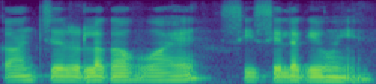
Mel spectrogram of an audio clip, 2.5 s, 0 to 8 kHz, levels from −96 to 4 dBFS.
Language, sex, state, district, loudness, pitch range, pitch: Hindi, male, Uttar Pradesh, Shamli, -20 LUFS, 100-105 Hz, 100 Hz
